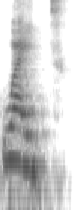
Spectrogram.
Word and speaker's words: white: Aquí, en vez de pronunciar la H, le ponen como una A imaginaria, white.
